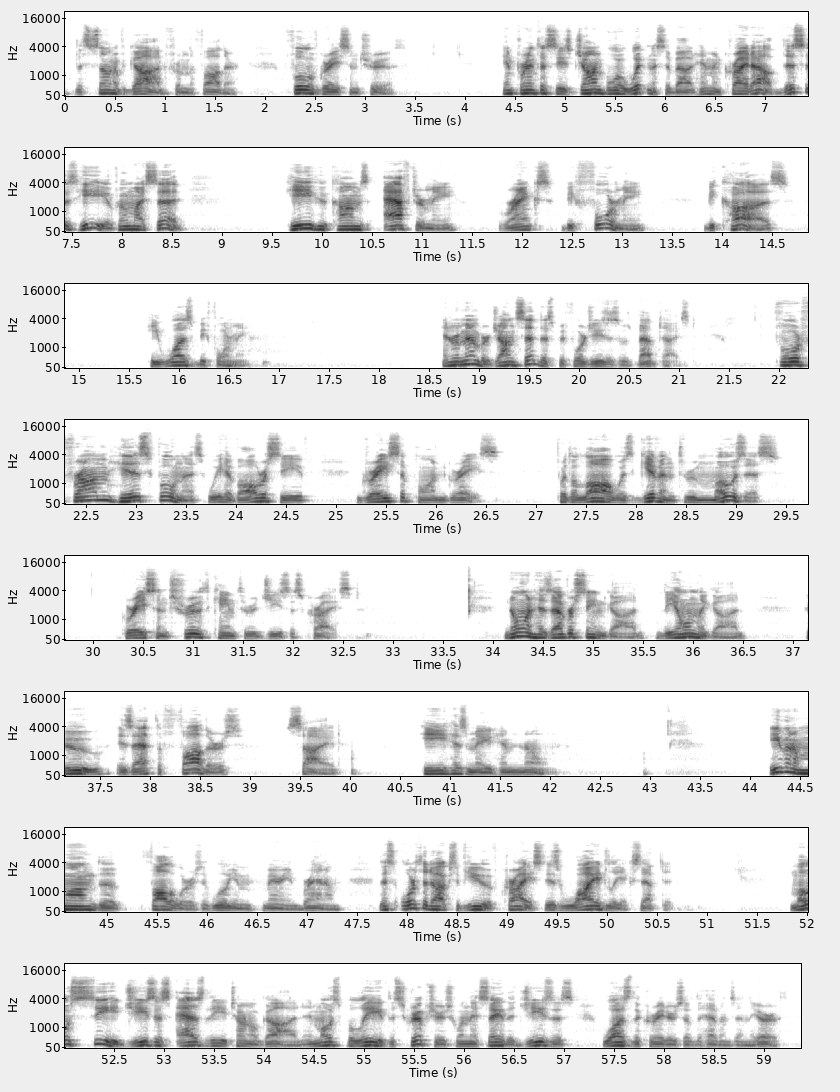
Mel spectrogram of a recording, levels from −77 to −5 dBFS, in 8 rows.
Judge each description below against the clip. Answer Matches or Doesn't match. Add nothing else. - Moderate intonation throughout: Doesn't match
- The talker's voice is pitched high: Doesn't match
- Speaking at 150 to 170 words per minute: Doesn't match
